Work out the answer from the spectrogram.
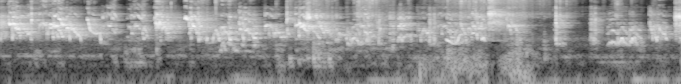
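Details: Several budgerigars calling together in an aviary, rapid harsh squawks and twittering chirps overlapping in a steady, lively stream, a few sharper notes standing out toward the end.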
